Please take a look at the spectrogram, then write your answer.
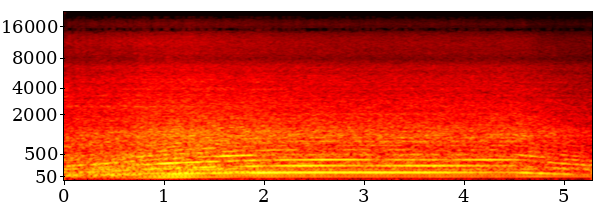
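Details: Toro Z Master zero-turn mower just after a faulty ignition switch was replaced: engine picks up and holds a smooth, even drone, easing slightly near the end, no misses or knocks; normal running.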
